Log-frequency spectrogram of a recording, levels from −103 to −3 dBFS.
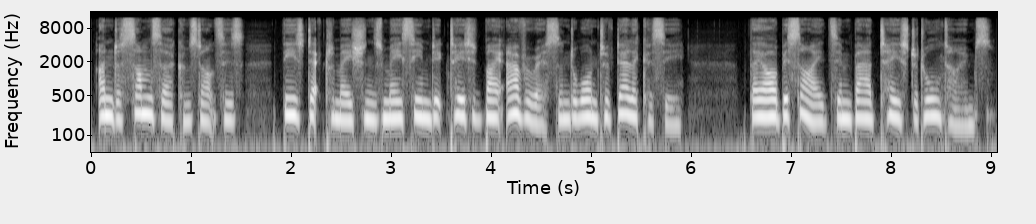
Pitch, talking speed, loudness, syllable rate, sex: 195 Hz, 160 wpm, -18 LUFS, 5.7 syllables/s, female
